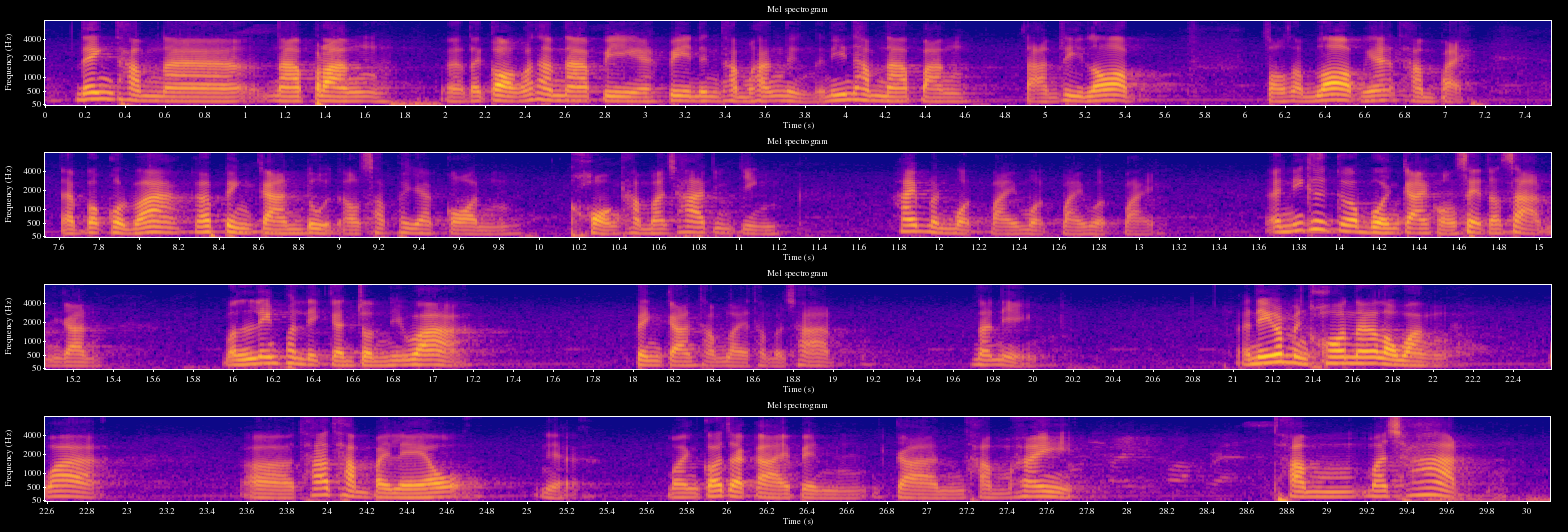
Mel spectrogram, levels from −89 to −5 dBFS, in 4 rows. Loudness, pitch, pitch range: -25 LUFS, 160 Hz, 150-185 Hz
